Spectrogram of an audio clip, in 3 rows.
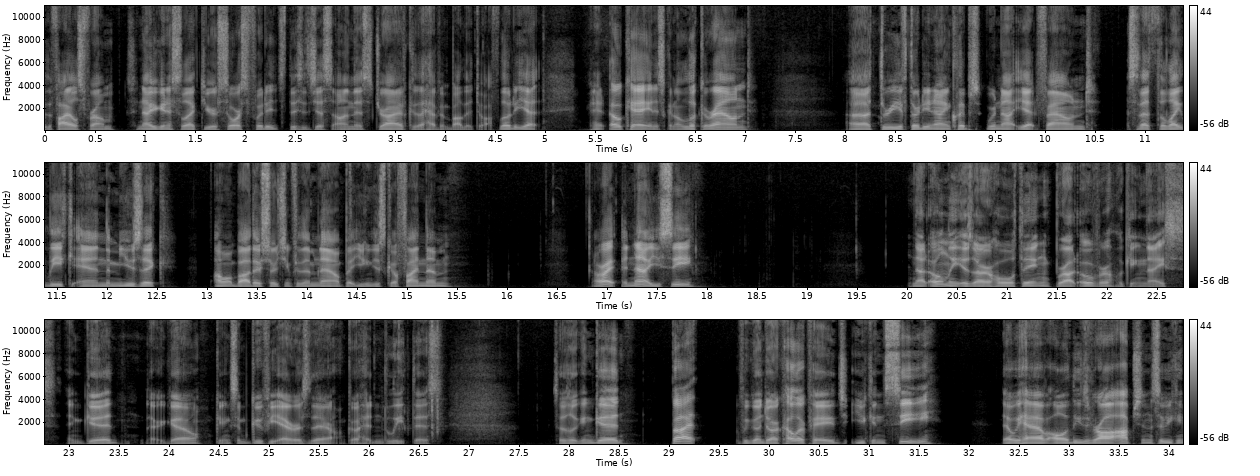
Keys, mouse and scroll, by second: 1.0 click, 4.2 click, 13.9 click, 16.3 click, 17.8 alt+click, 17.9-19.3 alt+scroll up 1, 19.3 scroll up 2, 19.5-20.1 alt+scroll down 1, 20.1-20.6 scroll down 1, 20.6 click, 21.9-22.5 scroll down 1, 22.5-23.1 scroll up 1, 23.1-23.7 scroll down 1, 23.7-25.3 scroll up 1, 25.3 click, 26.6 BackSpace, 27.4 click, 33.1 click.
